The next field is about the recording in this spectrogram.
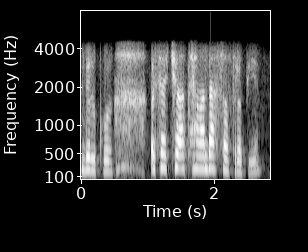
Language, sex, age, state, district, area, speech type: Kashmiri, female, 30-45, Jammu and Kashmir, Bandipora, rural, conversation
